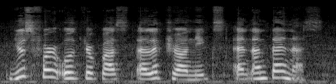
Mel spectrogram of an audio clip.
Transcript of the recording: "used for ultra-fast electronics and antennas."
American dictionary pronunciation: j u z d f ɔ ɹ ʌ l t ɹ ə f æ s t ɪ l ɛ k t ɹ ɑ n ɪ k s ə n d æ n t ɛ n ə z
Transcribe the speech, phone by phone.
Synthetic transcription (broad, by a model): j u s f ɔ ɹ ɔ l t ɹ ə p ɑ s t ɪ l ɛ k t ɹ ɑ n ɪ k s ə n d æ n t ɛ n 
